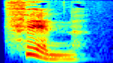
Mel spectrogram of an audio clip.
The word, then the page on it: fin: British English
